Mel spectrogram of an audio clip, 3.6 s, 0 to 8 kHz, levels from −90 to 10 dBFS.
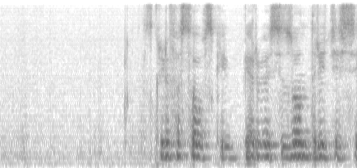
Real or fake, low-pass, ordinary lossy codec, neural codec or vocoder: fake; 7.2 kHz; none; vocoder, 24 kHz, 100 mel bands, Vocos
